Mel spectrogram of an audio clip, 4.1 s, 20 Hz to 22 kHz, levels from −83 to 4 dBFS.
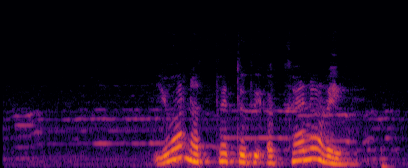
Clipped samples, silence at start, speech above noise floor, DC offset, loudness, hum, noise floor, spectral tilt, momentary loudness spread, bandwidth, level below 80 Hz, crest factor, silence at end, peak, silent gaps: under 0.1%; 0.2 s; 29 dB; under 0.1%; -26 LUFS; 60 Hz at -50 dBFS; -54 dBFS; -10 dB/octave; 17 LU; 5.2 kHz; -54 dBFS; 16 dB; 0.2 s; -12 dBFS; none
